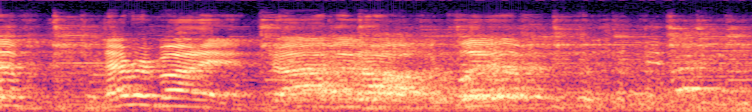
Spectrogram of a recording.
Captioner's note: chuckles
